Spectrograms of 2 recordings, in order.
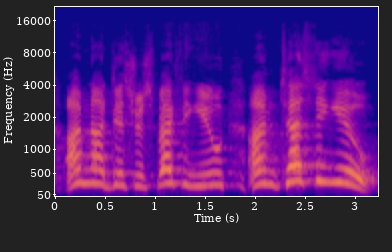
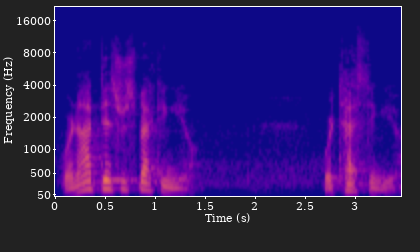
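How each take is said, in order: First: Firm coach reply. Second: Much softer and lower, hushed; soft reassurance. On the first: Coach correcting his angry quarterback, firm and emphatic. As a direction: set him straight, hit testing. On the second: Coach quietly reframing the test for his quarterback, soft. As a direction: let it land gently. Mindset shift, coach's words recast. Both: Retold or imitated.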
